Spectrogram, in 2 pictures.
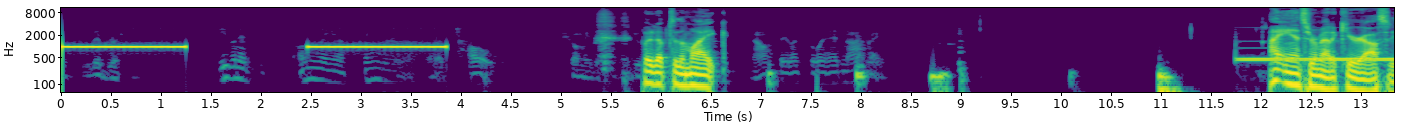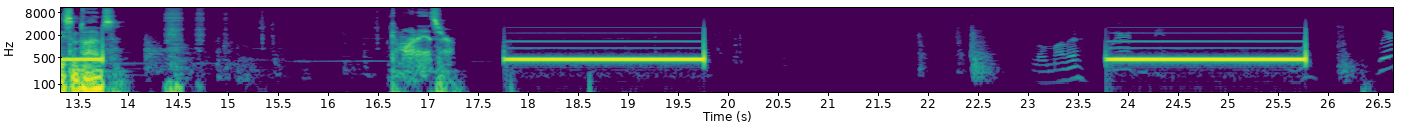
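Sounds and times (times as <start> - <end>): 
telephone ringback tone on an outgoing call: 0.0 - 1.3, 2.5 - 3.9, 11.8 - 14.0, 17.8 - 19.8, 23.8 - 25.8
speech: 5.3 - 6.7, 12.1 - 14.0.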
